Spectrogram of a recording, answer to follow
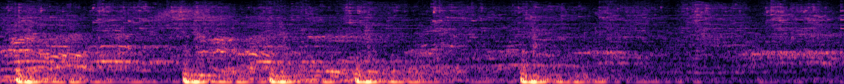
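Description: Powwow drum group playing a grand entry song: heavy, unevenly spaced beats on the big drum under high-pitched singing, with dancers' bells jingling throughout.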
